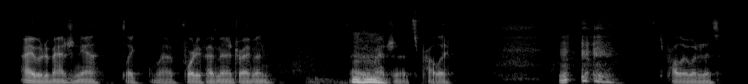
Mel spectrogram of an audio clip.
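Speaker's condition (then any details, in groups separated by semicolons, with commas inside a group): No condition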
